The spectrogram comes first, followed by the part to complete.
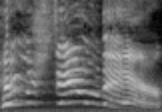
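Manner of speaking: very high, very loud, shrill yell. Reading a scene aloud, speaker tries a McGucket voice. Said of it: "This is gonna be a horrible impression of McGucket".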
